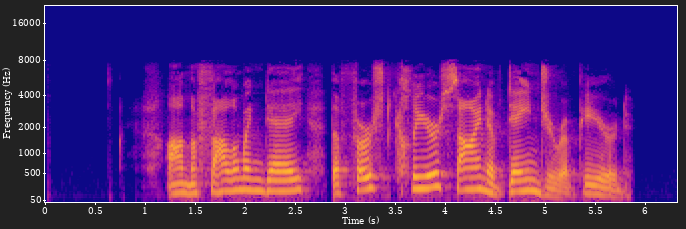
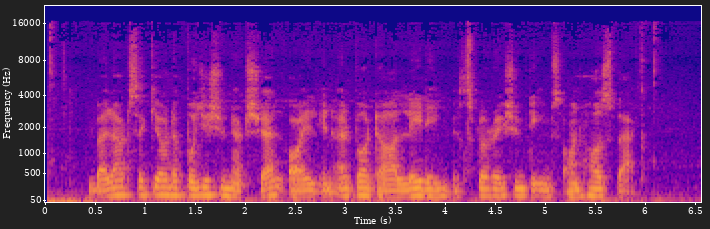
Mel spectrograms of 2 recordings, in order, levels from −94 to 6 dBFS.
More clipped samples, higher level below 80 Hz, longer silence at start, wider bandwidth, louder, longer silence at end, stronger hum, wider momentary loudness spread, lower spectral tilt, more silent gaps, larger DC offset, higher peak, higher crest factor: neither; second, -58 dBFS vs -40 dBFS; first, 1.05 s vs 0 s; second, 8 kHz vs 17 kHz; first, -16 LUFS vs -21 LUFS; about the same, 0.45 s vs 0.4 s; neither; about the same, 8 LU vs 8 LU; about the same, -5.5 dB/octave vs -5.5 dB/octave; neither; neither; about the same, -2 dBFS vs -4 dBFS; about the same, 16 dB vs 16 dB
